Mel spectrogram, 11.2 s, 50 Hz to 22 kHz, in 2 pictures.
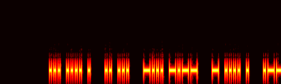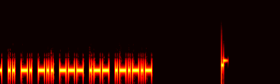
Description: Morse code, heard as a keyed tone, about 28 wpm, 700 Hz. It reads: SHE IS BY THE WINDOW.
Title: Sentences from Top 1600 Words 28wpm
